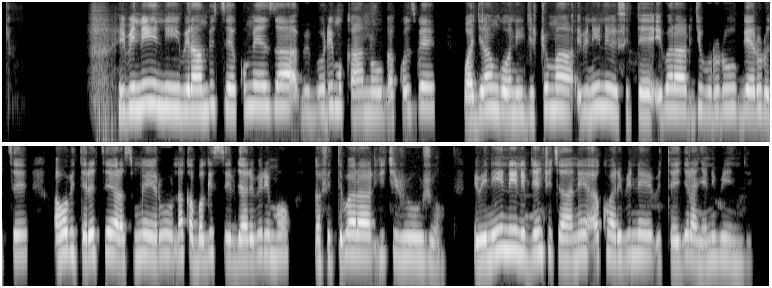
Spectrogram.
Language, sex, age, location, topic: Kinyarwanda, female, 25-35, Huye, health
